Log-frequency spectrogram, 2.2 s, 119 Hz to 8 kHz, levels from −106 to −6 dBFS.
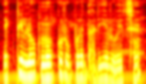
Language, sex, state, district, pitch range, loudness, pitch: Bengali, male, West Bengal, Cooch Behar, 150-175 Hz, -16 LUFS, 160 Hz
